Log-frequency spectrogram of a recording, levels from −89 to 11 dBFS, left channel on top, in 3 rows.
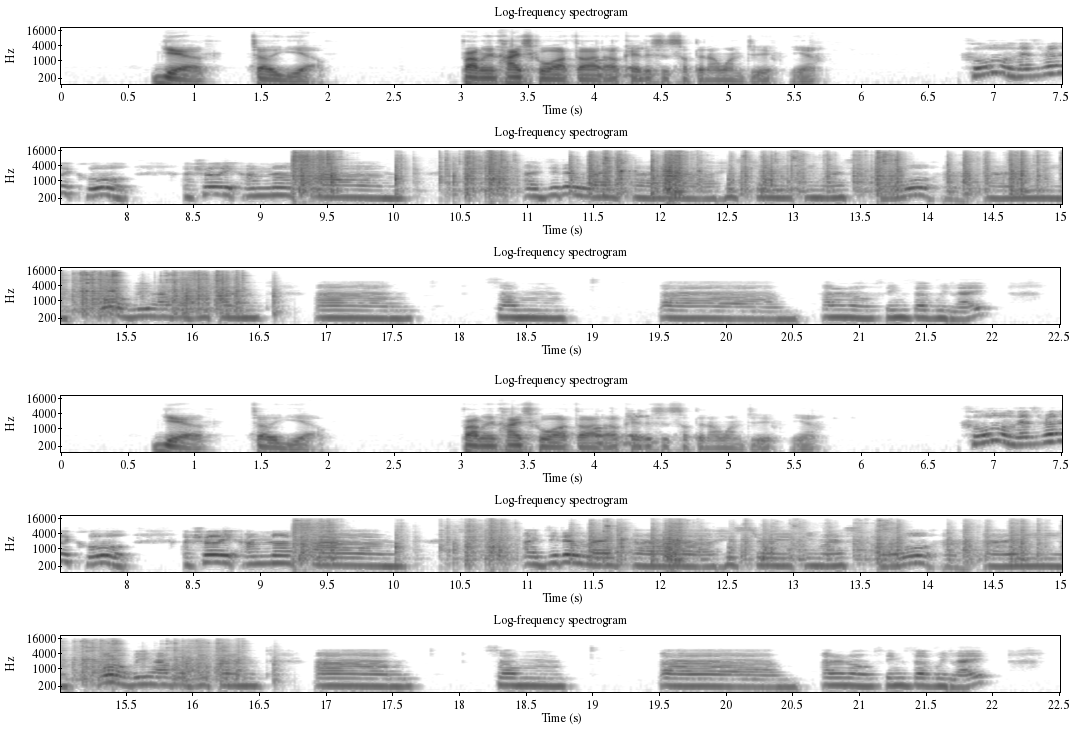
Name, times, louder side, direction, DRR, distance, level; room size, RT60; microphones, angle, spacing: voice 1, 0.7-1.1 1.4-1.9 3.0-5.7, left 5 dB, 40° left, 0.4 m, -29 dB
voice 2, 4.0-4.4 6.8-10.4 11.0-17.7 18.2-18.8 19.5-22.5, right 3 dB, 45° right, 0.7 m, -34 dB
sound 1, 9.2-9.6 10.0-10.9 11.3-13.9 14.1-16.6, left 6 dB, 55° left, 0.8 m, -31 dB
6.7 x 2.3 x 2.5 m
head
